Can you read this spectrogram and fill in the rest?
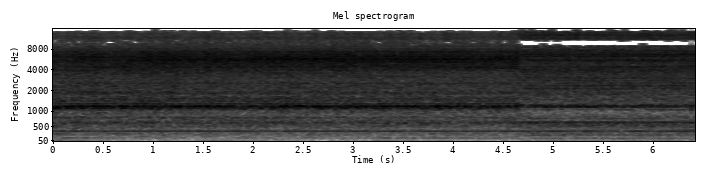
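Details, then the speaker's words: Jet water pump being primed, valve cracked open slightly: steady motor hum with a whining tone, then pitch and hiss shift as the pump starts drawing in water. "listen for that motor you'll hear you'll you'll be able to hear a difference in the pump when it starts to draw in [Pump Sound] water"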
